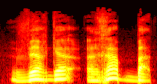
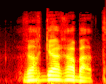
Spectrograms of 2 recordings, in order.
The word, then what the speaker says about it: Bersuit Vergarabat: On vient d'écouter une pièce de Bersuit Vergabarat. Non, je recommence. Une pièce de Bersuit Vergarabat. Vergarabat.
